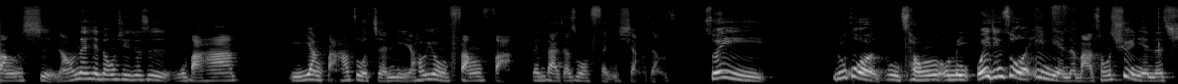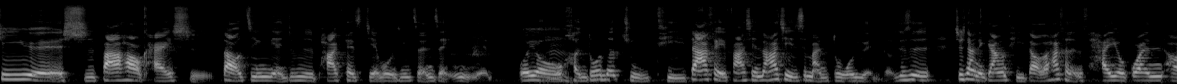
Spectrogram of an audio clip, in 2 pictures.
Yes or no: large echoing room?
no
